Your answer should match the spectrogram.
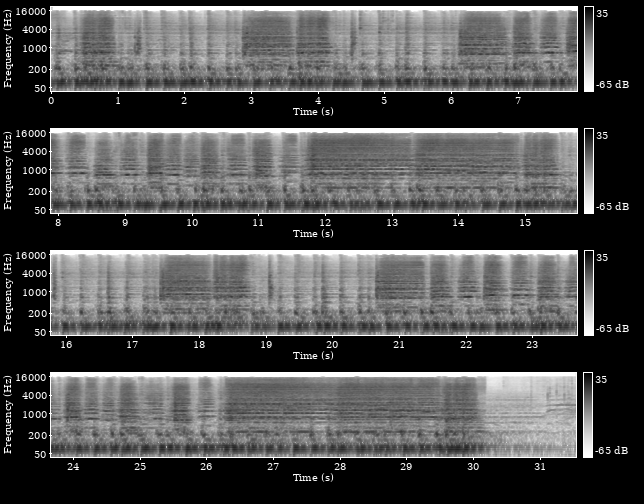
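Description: College marching band playing a stands tune at full volume: brass section over a drumline with bass drums, stopping abruptly at the end.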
